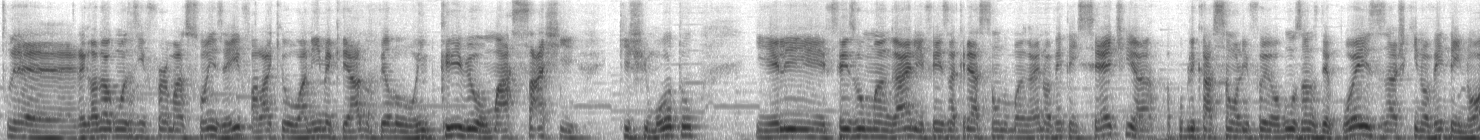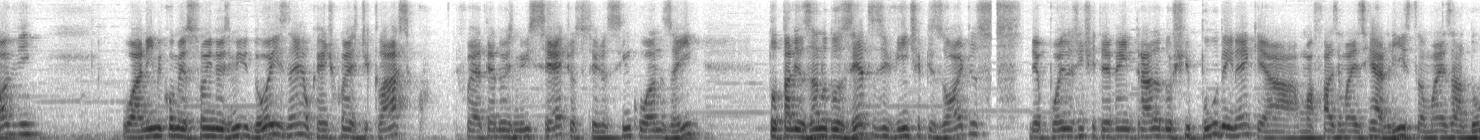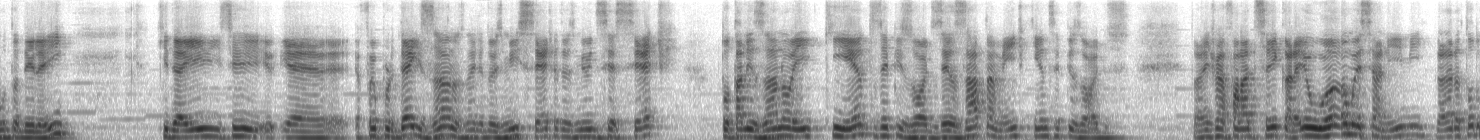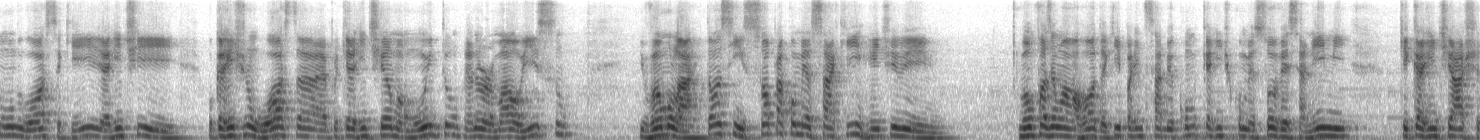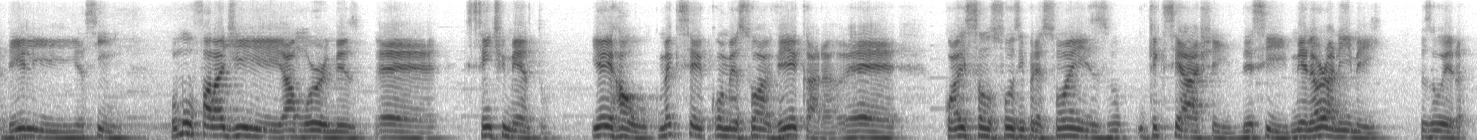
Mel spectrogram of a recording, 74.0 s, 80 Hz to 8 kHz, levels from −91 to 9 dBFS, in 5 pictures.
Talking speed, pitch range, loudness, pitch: 170 wpm, 135-170 Hz, -19 LUFS, 150 Hz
